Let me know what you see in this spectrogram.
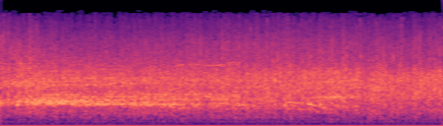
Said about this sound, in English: It just shows the generosity of the Yorkshire people, you know, a lassie from Lancashire, and they applaud her to the ceiling for winning the game.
